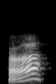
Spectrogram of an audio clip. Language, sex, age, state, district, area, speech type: Malayalam, male, 60+, Kerala, Wayanad, rural, conversation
